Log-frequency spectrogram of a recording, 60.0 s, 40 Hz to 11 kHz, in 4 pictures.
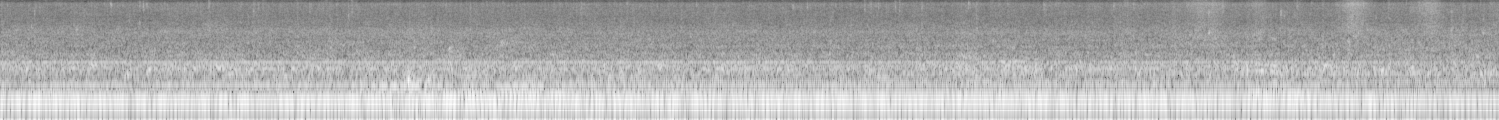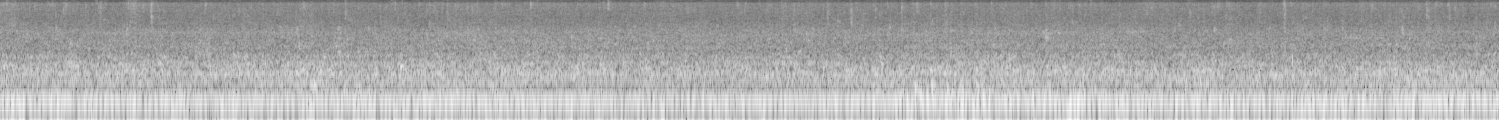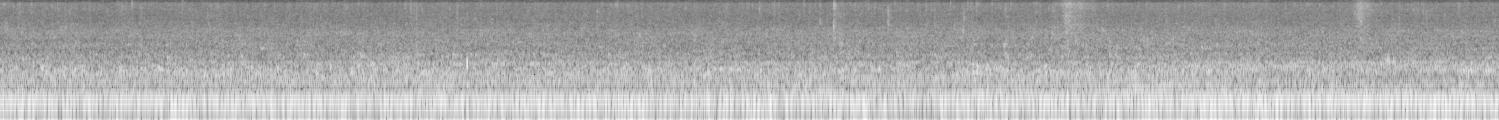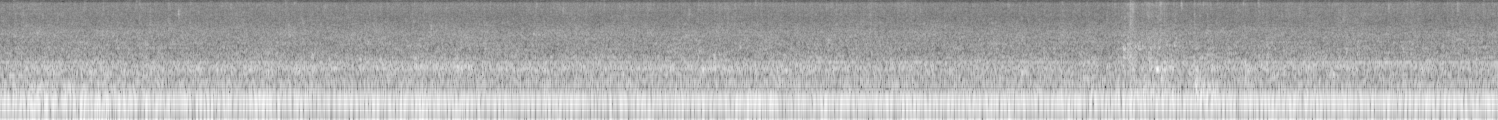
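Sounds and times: water splashing: 0.0s - 59.9s.

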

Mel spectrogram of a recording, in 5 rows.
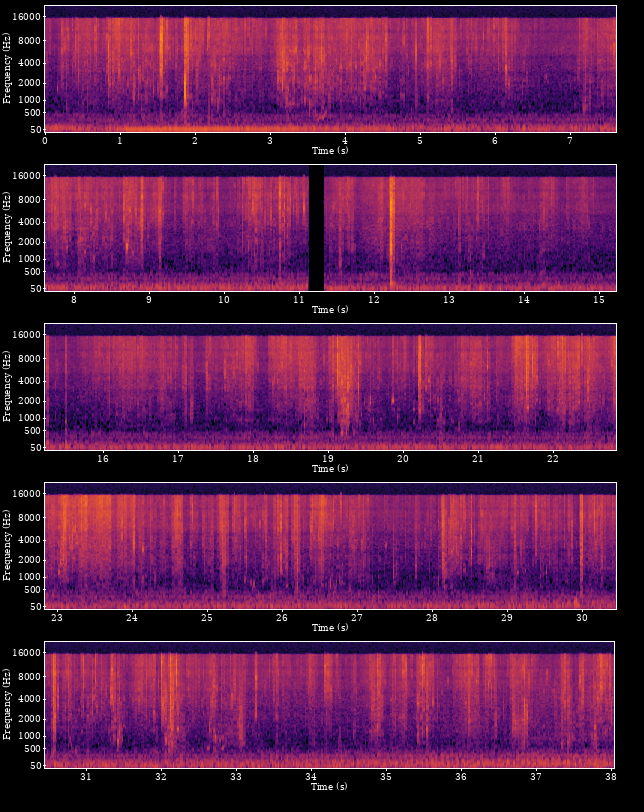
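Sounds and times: hands squelching through wet mud: 0.0s - 38.0s
low rumble: 28.9s - 38.0s.

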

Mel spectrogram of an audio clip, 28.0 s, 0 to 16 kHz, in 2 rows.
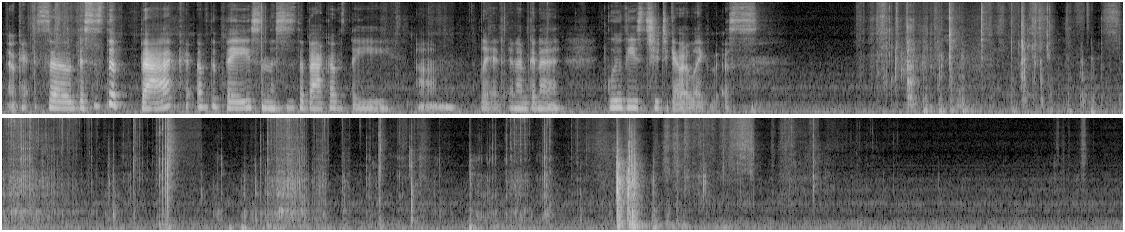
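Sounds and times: paper rustling: 10.7s - 16.2s, 22.2s - 24.5s.

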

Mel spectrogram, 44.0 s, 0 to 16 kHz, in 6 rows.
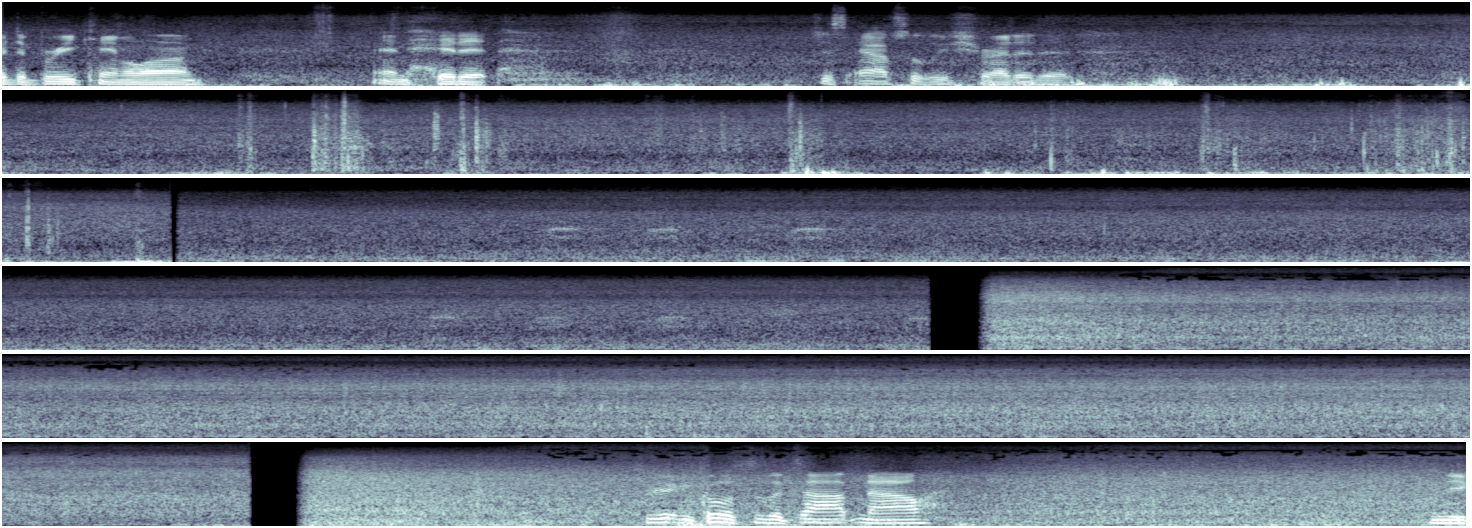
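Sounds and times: stream rushing over boulders: 6.1s - 15.6s, 26.9s - 44.0s.

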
